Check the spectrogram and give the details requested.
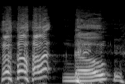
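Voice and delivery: loud, nervous laugh, very slow and drawn out. Retelling how Cody answered dad's question across the table: retelling Cody's loud nervous laugh. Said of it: "He laughed really loud and nervous".

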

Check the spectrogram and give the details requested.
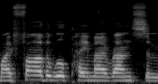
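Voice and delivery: ordinary talk

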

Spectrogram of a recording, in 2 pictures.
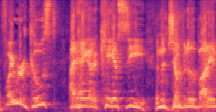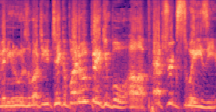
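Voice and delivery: very high-pitched, very loud bellowing rant, like a yell. Reading a contest entry about a ghost at KFC: Randy Macho Man Savage voice. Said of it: "am I doing Randy Macho Man?".

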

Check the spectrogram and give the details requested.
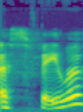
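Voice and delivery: slow, drawn-out Asphaleth, second-to-last syllable stressed, rising.

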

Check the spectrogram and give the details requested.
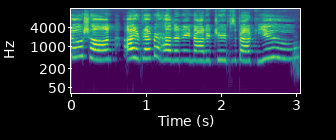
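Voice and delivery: shrill, loud mocking tone. Recapping a show episode, acting out a character mimicking Juliet: mocking Juliet voice. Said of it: "Sean does his Juliet voice".

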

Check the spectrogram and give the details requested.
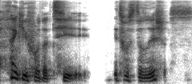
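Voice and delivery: breathy, slick, smooth salesman whisper, overly polite. A cloaked figure nods to Yaito and thanks him for the tea; character's proper voice. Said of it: "That's his proper voice".

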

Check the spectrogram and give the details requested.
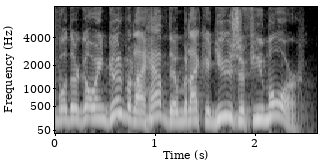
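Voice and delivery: mock half-laughing joking tone. Retelling own reply about his meetings: imitating a laughing, joking tone. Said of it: "I kinda said that kinda, like, laughing and joking".

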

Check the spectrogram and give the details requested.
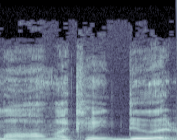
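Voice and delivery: high, screamed, mock delivery. Retelling a movie scene where a daughter cries out to her mom: imitating someone screaming. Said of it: "screaming to her mom".

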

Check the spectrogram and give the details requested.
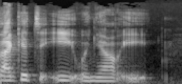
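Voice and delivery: plain

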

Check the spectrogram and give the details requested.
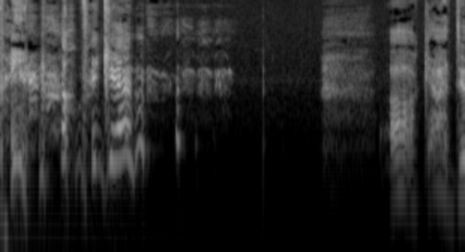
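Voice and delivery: very high voice, breaking into laughter, laugh-choked words. Reacting to a funny remark from the other speaker, laughing while talking. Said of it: "I'm laughing so hard I'm sweating".

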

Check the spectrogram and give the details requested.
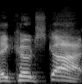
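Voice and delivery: calling out loud and high.

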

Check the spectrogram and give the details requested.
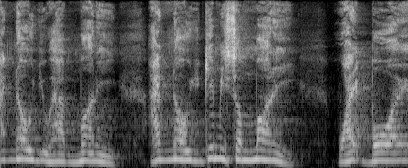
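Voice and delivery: mock high, aggressive, in-your-face demanding yell. Telling how people outside the casino demanded money in your faces, imitating aggressive yelling. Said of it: "yelling at us and screaming at us".

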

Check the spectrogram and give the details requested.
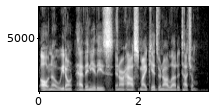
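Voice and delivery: acted deadpan, flat delivery. Retelling how the tech inventor answered a guy about his kids, deadpan. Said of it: "like, deadpan".

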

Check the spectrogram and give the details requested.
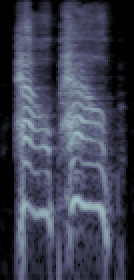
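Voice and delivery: very high screaming cries. A narrator voices the same voice screaming again: screaming for help. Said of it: "you hear again the scream".

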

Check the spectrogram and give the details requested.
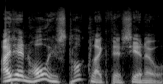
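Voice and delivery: bad put-on Irish accent. Voicing a character who has caught an Irish accent as a curse: bad Irish accent. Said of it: "the curse of the Irish accent".

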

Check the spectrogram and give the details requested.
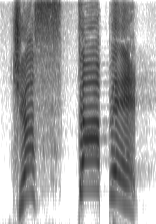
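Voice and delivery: very high-pitched, roaring bellow. The narrator cuts into an argument between two people, bellowing. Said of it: "I bellowed".

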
